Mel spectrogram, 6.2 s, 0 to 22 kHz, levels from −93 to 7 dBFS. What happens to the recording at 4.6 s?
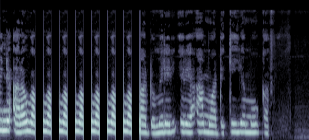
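Nothing goes wrong at 4.6 s: the speech plays through that moment intact, with no dropout, click or other fault.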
